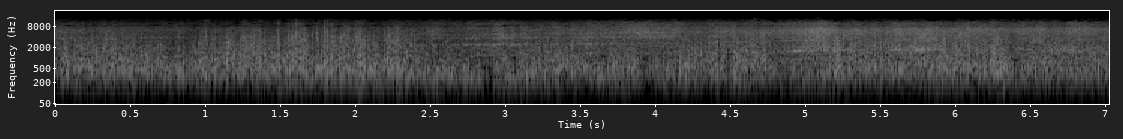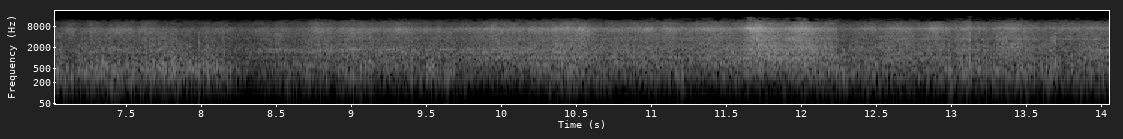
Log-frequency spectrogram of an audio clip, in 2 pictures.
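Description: Airbus A320's IAE V2500 turbofan engines at take-off power, a steady jet roar with faint high whine tones running through it.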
